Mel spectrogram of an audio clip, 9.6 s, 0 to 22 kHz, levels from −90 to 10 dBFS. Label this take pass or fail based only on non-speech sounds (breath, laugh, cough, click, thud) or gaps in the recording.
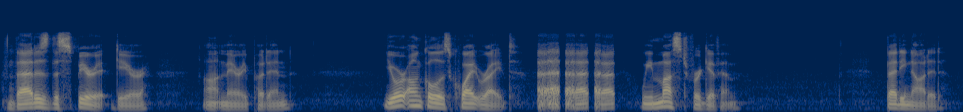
fail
